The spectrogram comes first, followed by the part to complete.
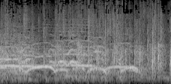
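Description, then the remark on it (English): A sold-out live audience at a festival show applauds and cheers continuously, dense clapping layered with rising and falling whoops and shouts, loud throughout before tapering slightly at the end. “Wow, sold out crowd, right guys?”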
